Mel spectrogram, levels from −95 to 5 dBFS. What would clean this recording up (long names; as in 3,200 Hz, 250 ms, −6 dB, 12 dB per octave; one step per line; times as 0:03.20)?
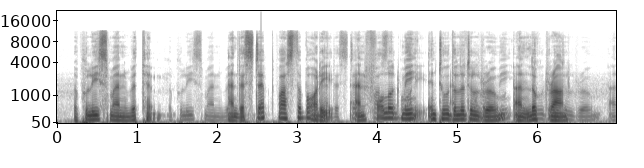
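repair the gap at 0:02.54, 3.9 ms
echo removal 1,181 ms −16 dB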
